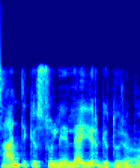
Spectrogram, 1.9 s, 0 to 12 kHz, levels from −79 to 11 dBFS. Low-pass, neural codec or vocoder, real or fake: 7.2 kHz; none; real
